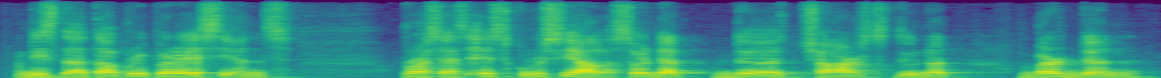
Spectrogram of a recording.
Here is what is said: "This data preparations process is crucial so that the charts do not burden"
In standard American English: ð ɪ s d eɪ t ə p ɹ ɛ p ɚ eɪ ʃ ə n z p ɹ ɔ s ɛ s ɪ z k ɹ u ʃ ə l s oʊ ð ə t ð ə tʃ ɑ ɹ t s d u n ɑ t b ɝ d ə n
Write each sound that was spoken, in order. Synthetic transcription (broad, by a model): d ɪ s d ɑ t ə p ɹ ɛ p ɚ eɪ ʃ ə n s p ɹ ɔ s ɛ s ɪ s k ɹ u s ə l s oʊ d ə t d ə tʃ ɑ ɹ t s d u n ɑ t b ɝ d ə n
